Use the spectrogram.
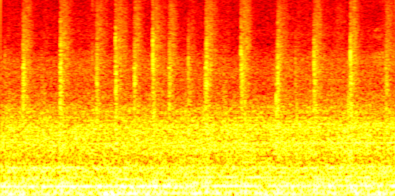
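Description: An electric car accelerates to high speed, heard from inside as a steady loud road and wind rumble with faint ticking above it, continuous with no talk.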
